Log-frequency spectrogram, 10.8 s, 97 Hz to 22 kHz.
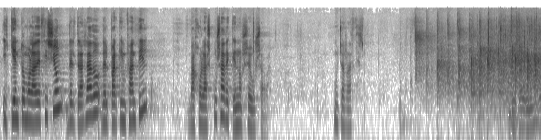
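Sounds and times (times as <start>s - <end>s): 
speech: 0.0s - 3.1s, 3.8s - 5.4s, 6.7s - 7.4s, 10.2s - 10.8s
crowd audience applause: 8.3s - 10.8s.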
